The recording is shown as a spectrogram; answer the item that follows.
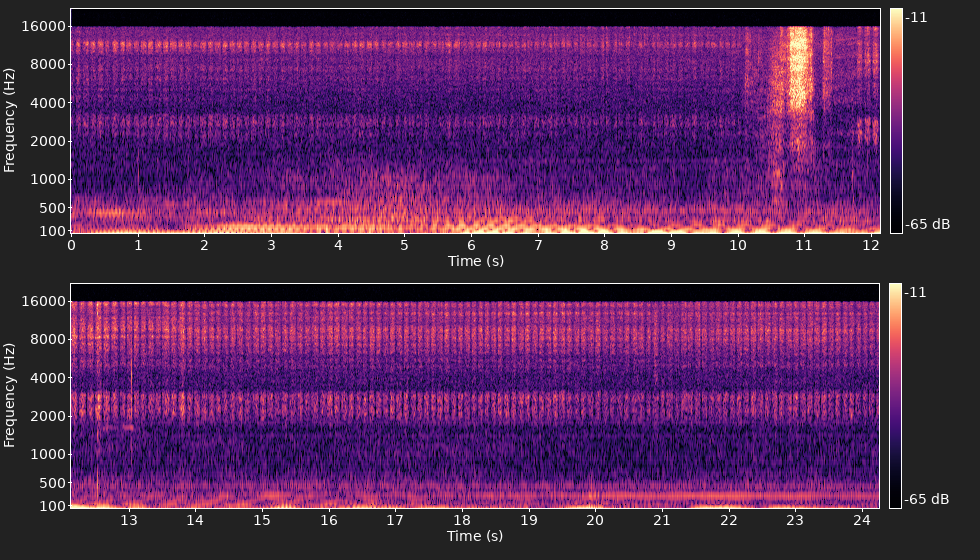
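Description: Coloured pencil rubbing on paper in short back-and-forth shading strokes, the sound rising and falling every second or two, over a steady low hum. A brief hiss comes about ten and a half seconds in.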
